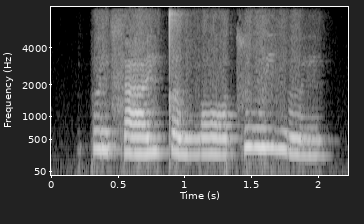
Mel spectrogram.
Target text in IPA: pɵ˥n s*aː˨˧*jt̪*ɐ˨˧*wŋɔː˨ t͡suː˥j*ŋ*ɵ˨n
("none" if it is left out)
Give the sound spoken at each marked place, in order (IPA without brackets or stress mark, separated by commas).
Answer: aː˨˥, ɐ˨, ŋ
